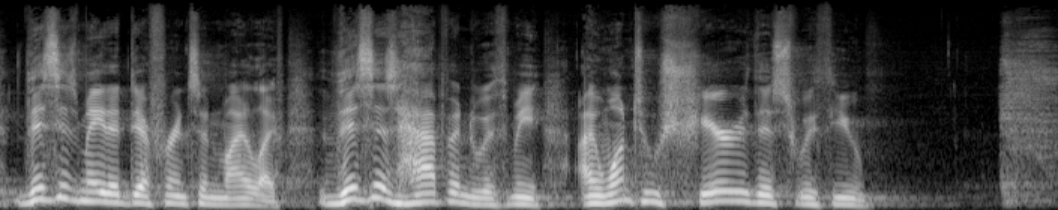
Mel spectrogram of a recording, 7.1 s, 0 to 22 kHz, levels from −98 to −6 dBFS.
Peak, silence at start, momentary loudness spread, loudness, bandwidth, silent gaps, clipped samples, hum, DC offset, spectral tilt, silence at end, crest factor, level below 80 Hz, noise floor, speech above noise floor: -6 dBFS; 0 s; 9 LU; -24 LUFS; 18.5 kHz; none; under 0.1%; none; under 0.1%; -5 dB/octave; 0.05 s; 20 dB; -70 dBFS; -66 dBFS; 42 dB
